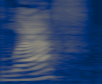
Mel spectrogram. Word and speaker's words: laugh: short o sound cough in these words Au rather than having its normal sound of a will have a short a sound so we have laugh laughing and laughable notice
